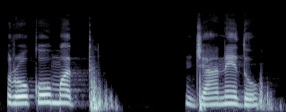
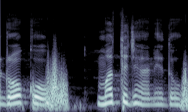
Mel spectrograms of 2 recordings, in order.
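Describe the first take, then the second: First: Loud "रोको मत" as one group, long pause, then "जाने दो"; pause after मत. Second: Loud "रोको" alone, pause, then "मत जाने दो" together; pause after रोको. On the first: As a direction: join "मत" to "रोको", then stop before "जाने दो". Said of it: "जैसे एक बार हम कह सकते हैं". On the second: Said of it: "और दोबारा कह सकते हैं". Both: Shown as a demonstration.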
